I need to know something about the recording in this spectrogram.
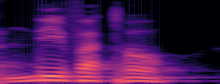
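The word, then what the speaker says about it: nivāto: trong kinh đọc là nivato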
